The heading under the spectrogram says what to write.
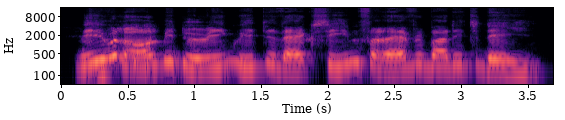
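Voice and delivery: exaggerated cartoonish Swedish accent. Asked to do a Swedish accent, Sesame Street put-on Swedish accent. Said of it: "Like that? I don't know if that's a Swedish accent. I'm doing Sesame Street".

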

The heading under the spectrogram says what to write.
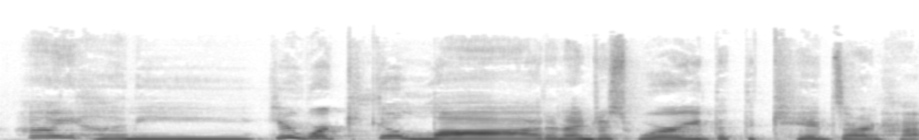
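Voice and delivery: very quiet, slow, meek, timid voice. Acting out a wife raising a worry with her husband: imitating a timid wife, very quiet. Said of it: "very, very quietly and timidly says".

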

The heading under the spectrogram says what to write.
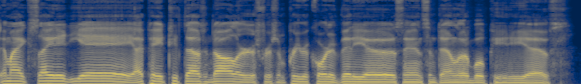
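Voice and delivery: bored, sleepy voice. Speaker talking about paying $2,000 for a course of videos and PDFs, bored, sleepy voice. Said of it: "I'm already falling asleep. You can hear it in my voice".

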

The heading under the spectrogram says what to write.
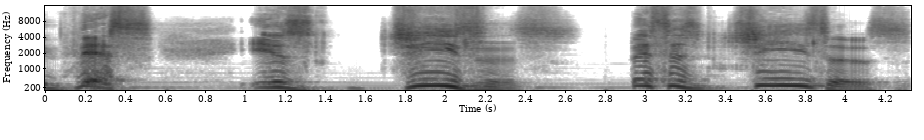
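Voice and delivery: very slow, loud, passionate, impassioned delivery. Recounting how Father Juan raised the host and spoke, slow and loud. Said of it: "he would say slowly and loudly".

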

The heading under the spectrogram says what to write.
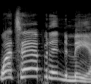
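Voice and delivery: very high, tiny, squeaky little voice. The first-person narrator, just realizing they are flying, speaks in a little squeaky voice. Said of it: "I tried in a little squeaky voice".

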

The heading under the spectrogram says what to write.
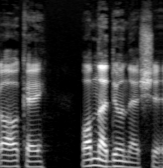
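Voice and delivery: usual speaking voice

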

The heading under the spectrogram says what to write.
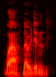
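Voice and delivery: acted monotone commentator voice. Recalling wrestling commentary on a pinfall, imitating Vince's uninterested tone. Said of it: "Literally in that tone".

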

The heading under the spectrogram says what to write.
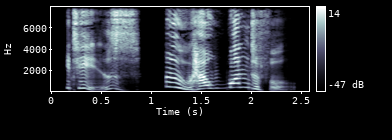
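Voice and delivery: thrilled, marvelling, excited, high, swooping delight. Learning what a crow's nest is before a week at sea, excited. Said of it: "You seem very excited to spend the week".

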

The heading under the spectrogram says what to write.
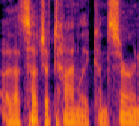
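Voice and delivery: plain

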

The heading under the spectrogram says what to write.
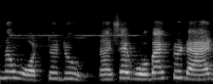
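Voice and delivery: ordinary talk

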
